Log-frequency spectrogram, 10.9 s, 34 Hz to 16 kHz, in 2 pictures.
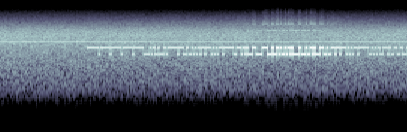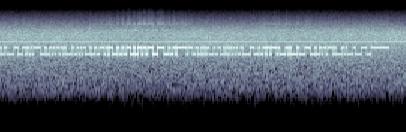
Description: RTTY (50 baud, 450 Hz shift), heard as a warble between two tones, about 1500 Hz centre, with radio static, fading and a steady whistle near 2260 Hz. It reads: UR6CZO DE ZL6RCI TNX FER CALL. UR RST 339 339.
